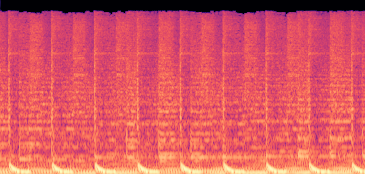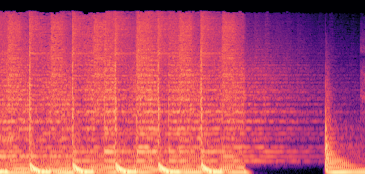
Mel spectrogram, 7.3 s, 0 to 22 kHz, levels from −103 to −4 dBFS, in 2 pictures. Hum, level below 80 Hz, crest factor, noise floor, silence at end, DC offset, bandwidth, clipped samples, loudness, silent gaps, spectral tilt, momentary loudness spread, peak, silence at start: none; -14 dBFS; 10 dB; -37 dBFS; 0 s; under 0.1%; 17 kHz; under 0.1%; -12 LUFS; none; -4.5 dB/octave; 5 LU; 0 dBFS; 0 s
